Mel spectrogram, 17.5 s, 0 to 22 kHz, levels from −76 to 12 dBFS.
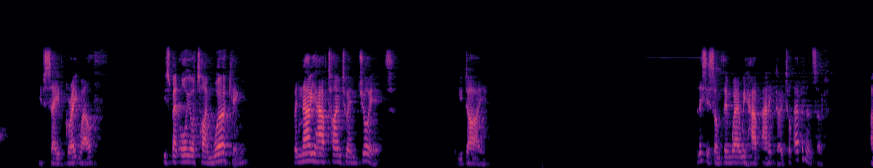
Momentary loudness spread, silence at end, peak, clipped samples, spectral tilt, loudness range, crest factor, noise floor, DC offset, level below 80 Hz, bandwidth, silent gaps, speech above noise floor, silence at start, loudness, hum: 16 LU; 0 s; -2 dBFS; under 0.1%; -1.5 dB/octave; 11 LU; 28 dB; under -90 dBFS; under 0.1%; -86 dBFS; 7.4 kHz; 2.26-3.00 s, 3.13-3.17 s, 5.05-5.85 s, 8.13-8.29 s, 8.36-9.00 s, 9.92-10.81 s, 10.95-12.82 s, 16.91-17.34 s; over 63 dB; 0.8 s; -26 LUFS; none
